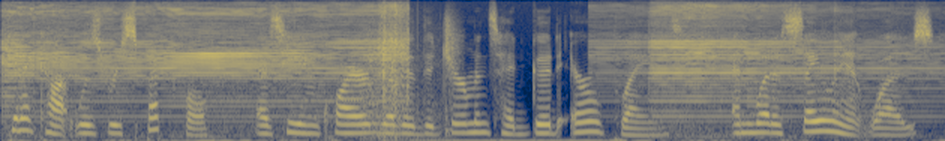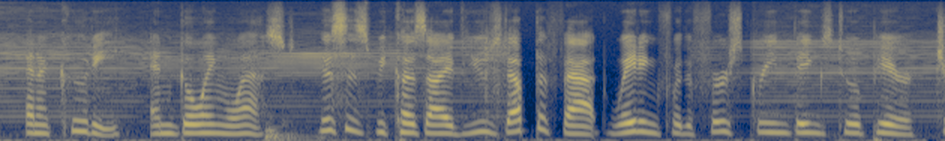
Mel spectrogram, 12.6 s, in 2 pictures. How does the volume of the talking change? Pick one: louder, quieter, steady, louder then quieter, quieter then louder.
steady.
